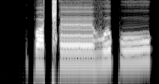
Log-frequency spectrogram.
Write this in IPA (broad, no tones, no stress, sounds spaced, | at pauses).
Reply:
p a ǁ ɛː v ə p oː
